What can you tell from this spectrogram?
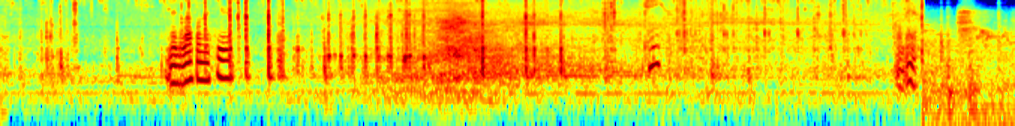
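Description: Dense clicking and metallic rattling of hand tools and fasteners while car dashboard trim is being unscrewed, with a brief warbling pitched squeak about a second in.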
